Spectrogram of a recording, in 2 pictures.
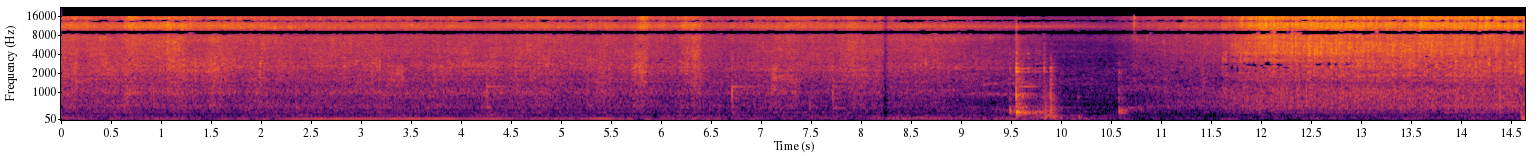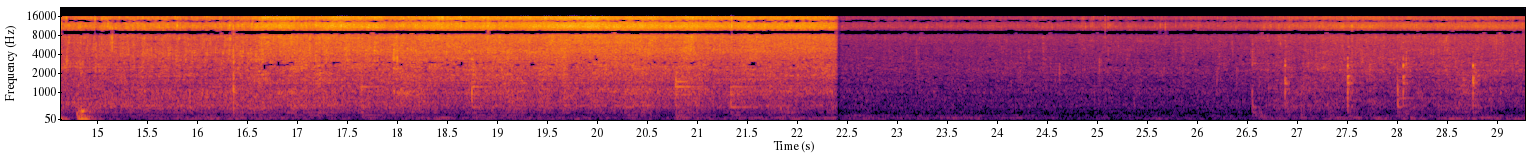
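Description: Minced meat (keema) with potatoes frying and sizzling in a pot while being stirred, with a few knocks from the spoon. The sizzle grows louder for about ten seconds in the middle, then drops off suddenly, with small clicks near the end.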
